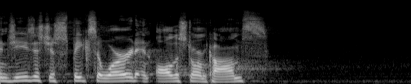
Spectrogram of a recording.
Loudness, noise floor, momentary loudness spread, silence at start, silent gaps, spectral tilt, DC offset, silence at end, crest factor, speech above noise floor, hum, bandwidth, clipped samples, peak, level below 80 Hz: -19 LUFS; -61 dBFS; 8 LU; 0 s; none; -5 dB/octave; under 0.1%; 1.45 s; 18 dB; 42 dB; none; 13 kHz; under 0.1%; -2 dBFS; -70 dBFS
